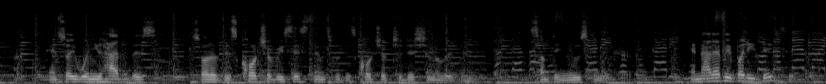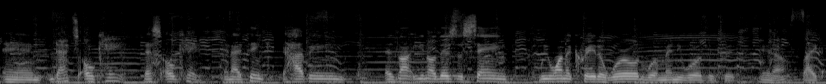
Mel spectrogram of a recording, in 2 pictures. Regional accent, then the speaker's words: Los Angeles, California, United States; But we're from LA. We're not from Mexico. Many of our parents are.

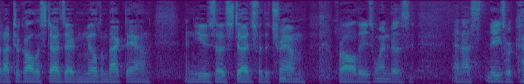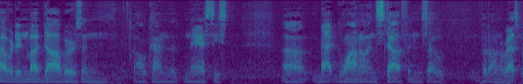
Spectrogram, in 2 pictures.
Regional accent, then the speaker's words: United States; No, I'm American.

